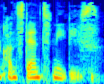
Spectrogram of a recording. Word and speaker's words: Constantinides: And on Facebook, you can find my page under my name, Catherine Constantinides.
